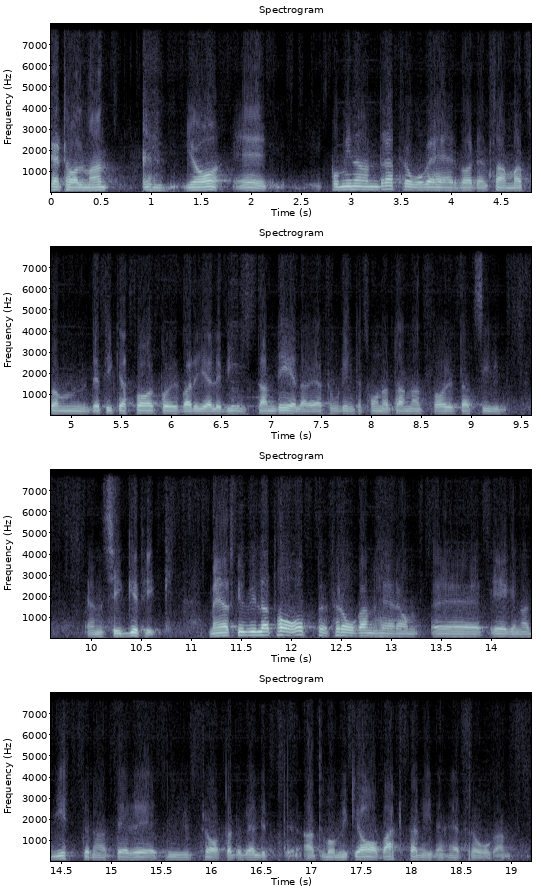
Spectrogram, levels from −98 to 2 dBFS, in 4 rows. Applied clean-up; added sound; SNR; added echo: neural separator model SepFormer DNS4.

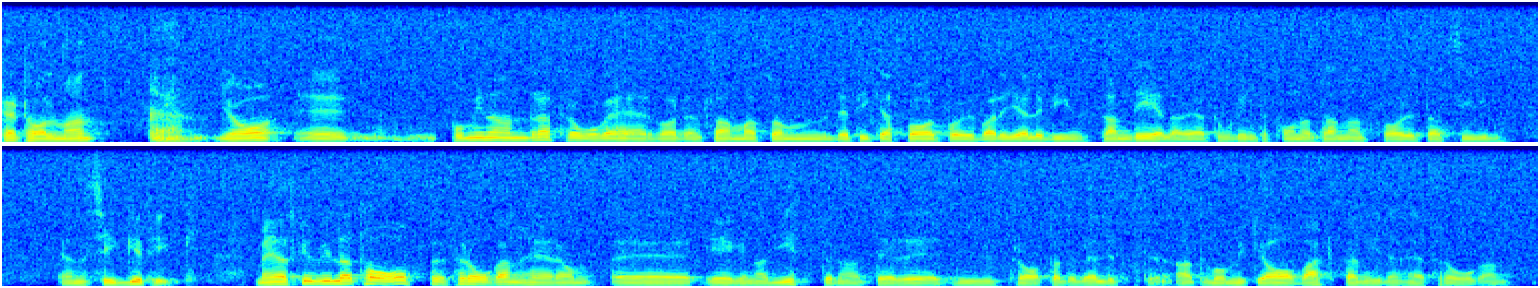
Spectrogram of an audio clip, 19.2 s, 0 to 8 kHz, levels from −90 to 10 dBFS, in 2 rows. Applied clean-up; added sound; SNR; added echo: neural mask model Resemble Enhance denoiser.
